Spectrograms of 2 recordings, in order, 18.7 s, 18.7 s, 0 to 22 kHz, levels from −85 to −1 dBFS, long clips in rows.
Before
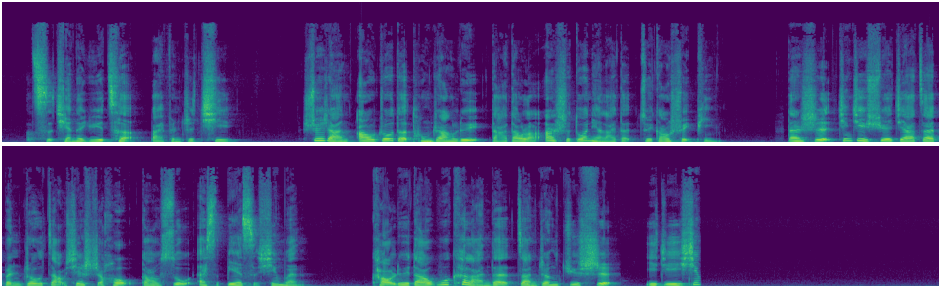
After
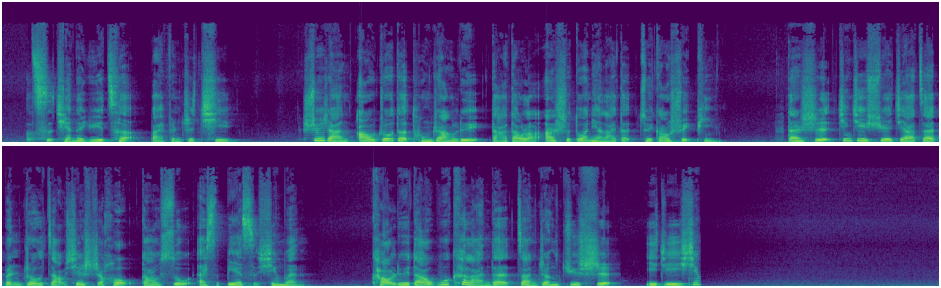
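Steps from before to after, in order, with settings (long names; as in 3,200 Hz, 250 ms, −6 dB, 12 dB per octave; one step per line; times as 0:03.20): multiband upward and downward compressor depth 40%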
